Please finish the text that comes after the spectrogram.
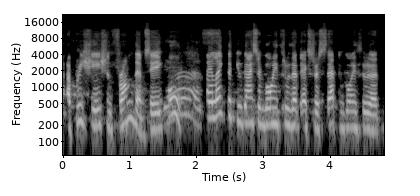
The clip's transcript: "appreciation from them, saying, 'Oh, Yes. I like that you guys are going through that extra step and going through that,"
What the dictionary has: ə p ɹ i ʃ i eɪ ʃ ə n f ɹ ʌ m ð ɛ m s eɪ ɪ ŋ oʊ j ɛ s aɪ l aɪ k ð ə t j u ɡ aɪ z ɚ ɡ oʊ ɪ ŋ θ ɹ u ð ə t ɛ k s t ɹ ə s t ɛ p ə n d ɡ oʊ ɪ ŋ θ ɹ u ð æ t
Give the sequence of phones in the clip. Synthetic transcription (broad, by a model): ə p ɹ i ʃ i eɪ ʃ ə n f ɹ ʌ m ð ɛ m s eɪ ɪ ŋ oʊ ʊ aɪ l aɪ k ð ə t j u ɡ aɪ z ɚ ɡ oʊ ɪ ŋ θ ɹ u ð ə t ɛ k s t ɹ ə s t ɛ p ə n ɡ oʊ ɪ ŋ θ ɹ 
